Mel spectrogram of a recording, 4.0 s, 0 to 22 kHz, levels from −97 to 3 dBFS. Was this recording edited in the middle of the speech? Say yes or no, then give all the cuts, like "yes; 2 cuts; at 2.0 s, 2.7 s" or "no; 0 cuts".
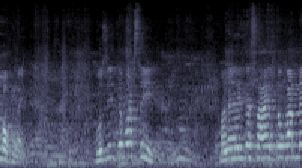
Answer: no; 0 cuts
